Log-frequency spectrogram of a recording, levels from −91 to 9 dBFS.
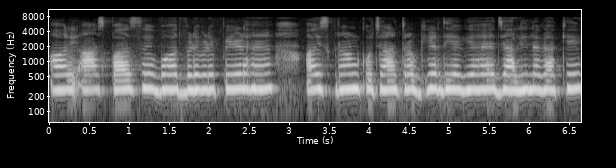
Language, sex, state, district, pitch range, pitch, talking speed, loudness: Hindi, female, Bihar, Patna, 270-280 Hz, 275 Hz, 170 wpm, -13 LUFS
